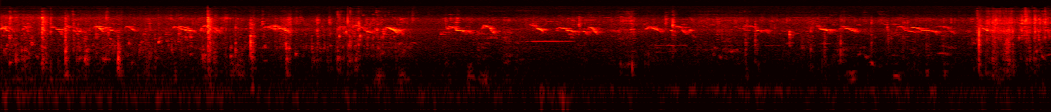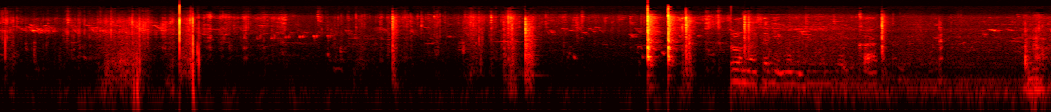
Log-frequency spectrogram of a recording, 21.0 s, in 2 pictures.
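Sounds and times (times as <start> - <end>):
birds peeping: 0.0 - 21.0
rustling: 6.2 - 16.2.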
